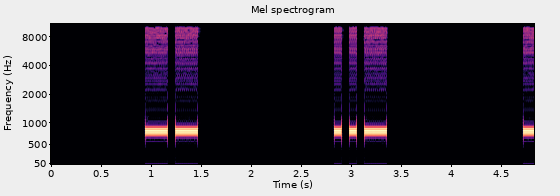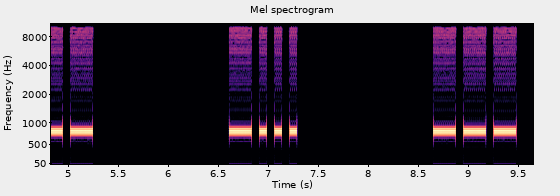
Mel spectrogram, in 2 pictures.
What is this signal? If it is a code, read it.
Morse code, heard as a keyed tone, about 16 wpm, spaced as for 5 wpm, 800 Hz. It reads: MUMBO
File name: Misc / Misc-mp3s / Word Pairs @5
